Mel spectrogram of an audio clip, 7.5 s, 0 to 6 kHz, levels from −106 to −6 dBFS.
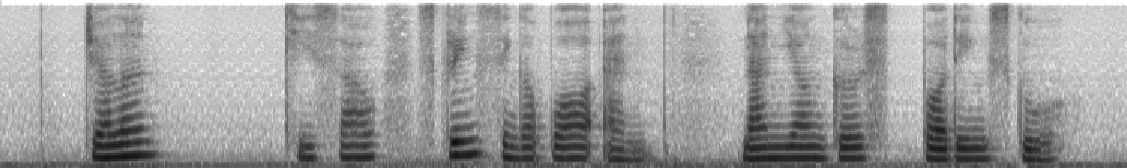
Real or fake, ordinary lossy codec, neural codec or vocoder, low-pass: fake; none; codec, 16 kHz, 0.4 kbps, LongCat-Audio-Codec; 5.4 kHz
